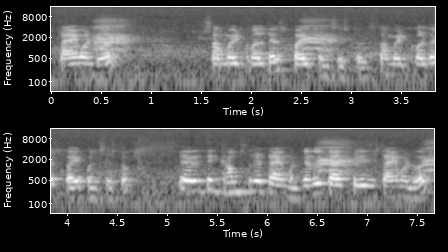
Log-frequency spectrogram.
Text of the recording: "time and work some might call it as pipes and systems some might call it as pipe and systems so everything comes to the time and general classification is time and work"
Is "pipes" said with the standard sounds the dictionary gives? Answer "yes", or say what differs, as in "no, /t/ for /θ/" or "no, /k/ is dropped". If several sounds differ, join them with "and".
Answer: no, /s/ is dropped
